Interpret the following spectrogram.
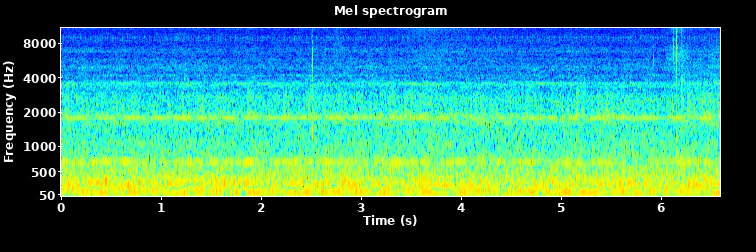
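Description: Steady low mechanical hum with faint steady tones above it, unchanging throughout, and one faint click about halfway through. The hand sprinkling cheese makes no plain sound of its own.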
